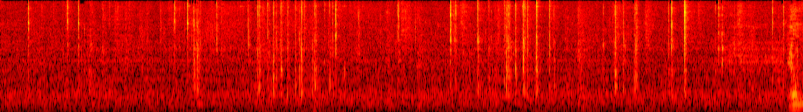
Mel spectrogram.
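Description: Computer keyboard typing: faint key clicks in a few short runs as a file name is entered.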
